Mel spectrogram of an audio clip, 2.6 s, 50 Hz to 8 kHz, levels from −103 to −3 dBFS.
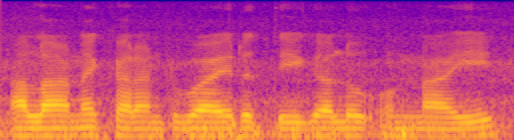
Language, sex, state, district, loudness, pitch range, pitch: Telugu, male, Telangana, Mahabubabad, -18 LUFS, 110-115 Hz, 115 Hz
